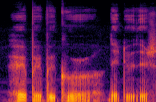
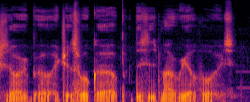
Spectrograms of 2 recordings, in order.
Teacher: when I talk quietly, it kind of makes me do this vocal fry thing.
